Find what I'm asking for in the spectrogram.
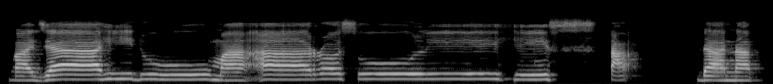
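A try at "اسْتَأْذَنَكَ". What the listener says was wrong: Maka ini A-nya nggak boleh panjang, kemudian hi langsung ke his, tidak boleh ini ya melambat. Wajahidu ma'a rasulis ta'zanaka ulu qawli minhum.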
